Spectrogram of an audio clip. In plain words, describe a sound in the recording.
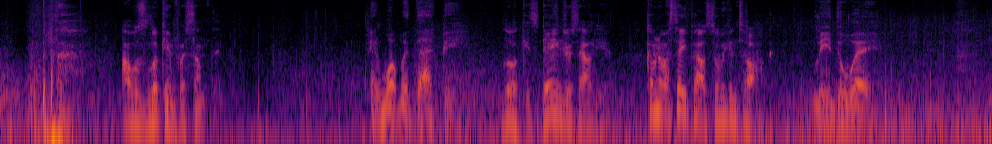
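A second man speaks in a low, calm voice.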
